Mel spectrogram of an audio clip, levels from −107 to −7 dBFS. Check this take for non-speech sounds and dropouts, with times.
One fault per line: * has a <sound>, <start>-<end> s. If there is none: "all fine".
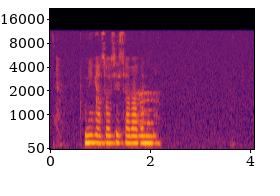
all fine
